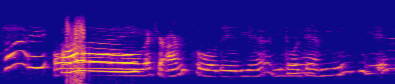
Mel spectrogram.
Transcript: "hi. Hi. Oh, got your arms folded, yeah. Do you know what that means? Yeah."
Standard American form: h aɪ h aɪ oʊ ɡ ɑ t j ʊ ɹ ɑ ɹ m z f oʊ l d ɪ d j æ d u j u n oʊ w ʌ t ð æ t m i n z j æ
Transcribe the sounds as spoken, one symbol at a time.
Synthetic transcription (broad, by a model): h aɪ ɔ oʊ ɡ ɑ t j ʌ ɹ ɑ ɹ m f oʊ l d ɪ d j æ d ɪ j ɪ n oʊ w ʌ t ð æ t m i n z j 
